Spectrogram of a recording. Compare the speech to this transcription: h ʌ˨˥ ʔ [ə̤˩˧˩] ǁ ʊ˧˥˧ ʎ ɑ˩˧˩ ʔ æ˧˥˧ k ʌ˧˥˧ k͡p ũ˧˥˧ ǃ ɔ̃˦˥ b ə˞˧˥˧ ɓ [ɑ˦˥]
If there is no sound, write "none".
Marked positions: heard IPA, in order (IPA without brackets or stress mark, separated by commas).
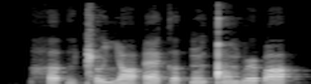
ə̤˩˧˩, ɑ˦˥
